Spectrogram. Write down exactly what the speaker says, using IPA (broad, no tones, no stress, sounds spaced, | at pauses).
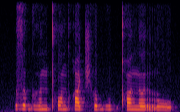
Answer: z ə ɡʱ œ n tʰ ɔ n q ə t͡ʃʰ ə bʱ u p qʰ o n œ r u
